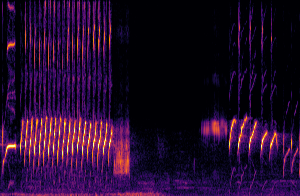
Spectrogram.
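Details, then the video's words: Canary song, played to stimulate males and females to mate: a fast, even trill of high repeated notes for about two seconds, a brief buzzy burst, a pause, then a run of sweeping upslurred whistles. "التغريد الاقوى في عالم طيور الكناري لتهيج الذكور وتهيج الاناث على التزاوج"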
